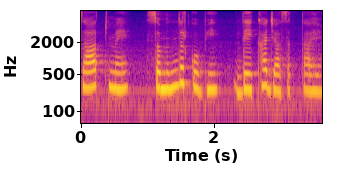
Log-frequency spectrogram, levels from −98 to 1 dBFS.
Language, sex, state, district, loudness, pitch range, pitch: Hindi, female, Bihar, Gopalganj, -16 LUFS, 255-285 Hz, 270 Hz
